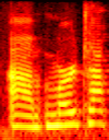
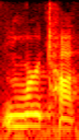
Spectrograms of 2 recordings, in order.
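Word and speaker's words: Murtagh: It's not like Murtaugh. It's like Murtaugh. It's Murtaugh from Lethal Weapon.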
